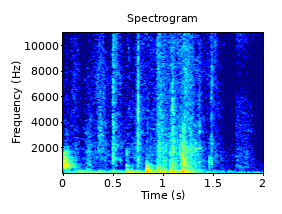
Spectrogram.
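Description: Rustling and soft bumps of a person moving right beside the microphone as she sits back down, with a few light knocks from handling a paperback book.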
